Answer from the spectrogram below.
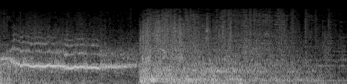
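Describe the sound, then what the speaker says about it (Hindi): A car skids in a dramatic accident sound effect for a Hindi ghost story: a loud sustained tire squeal, then an abrupt crash impact with a rumbling noise that trails off. "उसकी गाड़ी का एक्सीडेंट हो गया"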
